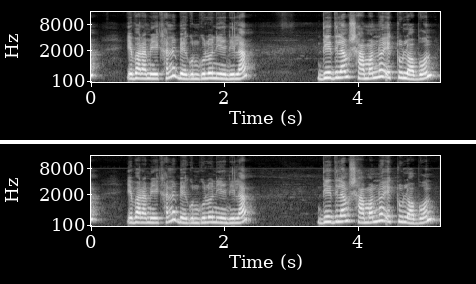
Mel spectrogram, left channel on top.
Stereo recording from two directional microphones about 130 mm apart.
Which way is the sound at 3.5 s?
25° left (ahead or behind).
